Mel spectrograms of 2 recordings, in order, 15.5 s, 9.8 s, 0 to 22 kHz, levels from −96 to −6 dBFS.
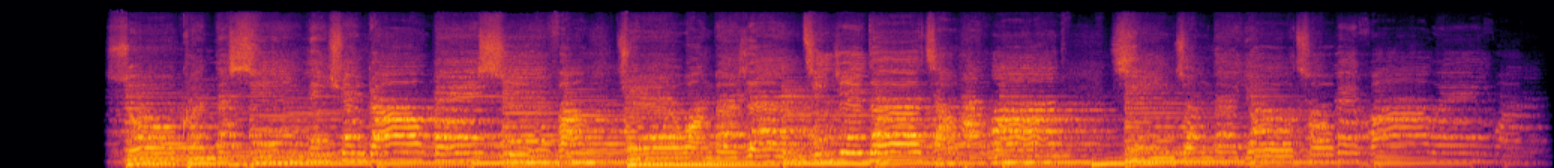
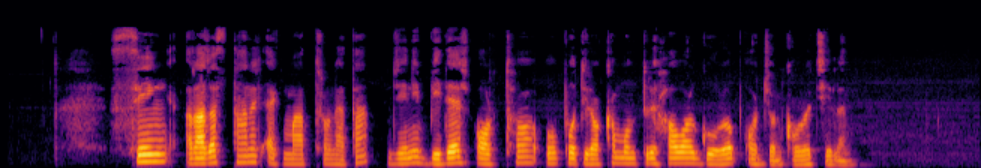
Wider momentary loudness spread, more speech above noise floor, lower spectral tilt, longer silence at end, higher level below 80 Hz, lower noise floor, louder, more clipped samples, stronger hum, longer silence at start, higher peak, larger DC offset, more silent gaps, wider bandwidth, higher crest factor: second, 9 LU vs 14 LU; second, 23 dB vs 43 dB; second, -5.5 dB/octave vs -7 dB/octave; second, 0.25 s vs 1.3 s; first, -42 dBFS vs -64 dBFS; second, -43 dBFS vs -67 dBFS; first, -22 LUFS vs -25 LUFS; neither; neither; about the same, 1.1 s vs 1.15 s; second, -6 dBFS vs -2 dBFS; neither; neither; first, 16.5 kHz vs 11.5 kHz; second, 16 dB vs 24 dB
